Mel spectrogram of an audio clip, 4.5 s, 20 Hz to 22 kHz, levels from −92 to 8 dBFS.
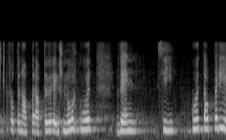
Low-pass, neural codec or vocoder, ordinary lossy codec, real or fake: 7.2 kHz; codec, 16 kHz, 2 kbps, FreqCodec, smaller model; none; fake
